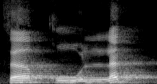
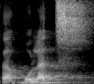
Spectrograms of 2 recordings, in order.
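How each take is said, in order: First: The word ends in a clean t, no hiss. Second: The final t is followed by a hissing s. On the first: The speaker calls it right. "tempelkan huruf ta itu menempel" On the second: The speaker calls it wrong. "menghafalnya pakai S gitu"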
